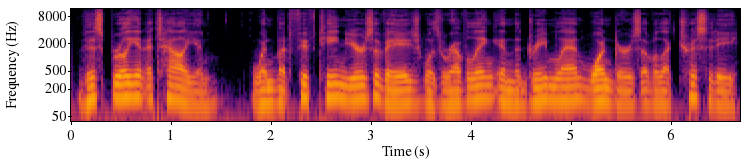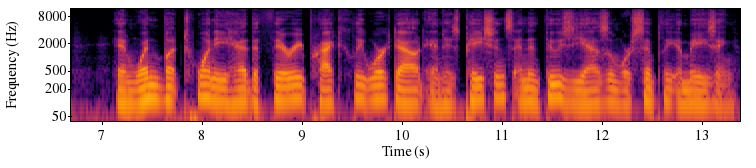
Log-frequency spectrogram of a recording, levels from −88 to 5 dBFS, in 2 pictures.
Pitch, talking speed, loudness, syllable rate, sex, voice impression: 105 Hz, 155 wpm, -21 LUFS, 5.0 syllables/s, male, very masculine, very adult-like, thick, slightly muffled, cool, slightly intellectual, calm, slightly mature, elegant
